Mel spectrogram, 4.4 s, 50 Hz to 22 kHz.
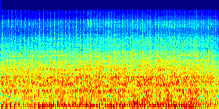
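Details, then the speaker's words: Honda GX160/200 single-cylinder petrol engine after governor adjustment: holds a steady, even speed with no hunting or surging, rising only when throttled and dropping when released; normal governed running. "Dan sekarang kalaupun mau digas dia itu langsung stabil ya, tidak seperti sebelumnya langsung naik sendiri dia. Jadi ini kalau kita gas baru dia naik gasnya."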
